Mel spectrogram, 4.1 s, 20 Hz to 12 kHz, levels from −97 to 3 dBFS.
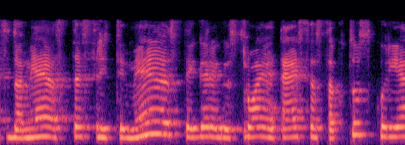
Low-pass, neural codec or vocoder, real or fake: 7.2 kHz; none; real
